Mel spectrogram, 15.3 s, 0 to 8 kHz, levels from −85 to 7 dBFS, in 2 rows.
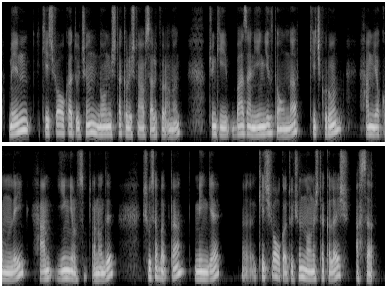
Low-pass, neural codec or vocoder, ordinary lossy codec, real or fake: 7.2 kHz; codec, 16 kHz, 0.9 kbps, LongCat-Audio-Codec; none; fake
